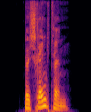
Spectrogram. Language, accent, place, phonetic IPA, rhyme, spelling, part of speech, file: German, Germany, Berlin, [bəˈʃʁɛŋktn̩], -ɛŋktn̩, beschränkten, adjective / verb, De-beschränkten.ogg
- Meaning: inflection of beschränkt: 1. strong genitive masculine/neuter singular 2. weak/mixed genitive/dative all-gender singular 3. strong/weak/mixed accusative masculine singular 4. strong dative plural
